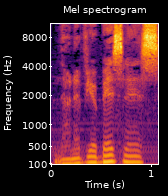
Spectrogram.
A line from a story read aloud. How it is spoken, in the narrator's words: he says roughly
